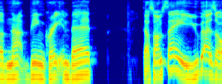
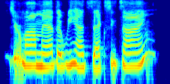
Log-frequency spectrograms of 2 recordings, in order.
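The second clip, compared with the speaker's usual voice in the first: put-on woman's voice, very high pitch; 9 semitones higher than usual. Repeating a woman's question in her voice: Memphis voice impression. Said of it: "I could do her voice".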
